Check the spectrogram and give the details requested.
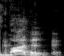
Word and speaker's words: Vaadin: Yeah, because it's called the double, like Double A. VAA, and I'm like Uh-huh. Vaadin.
